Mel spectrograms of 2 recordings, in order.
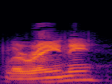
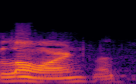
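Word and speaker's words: Lorraine: name was I'd say Lauren Ray they said how you spell it l r a i n e Leni no I said it's pronounced Lauren I'd have to go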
